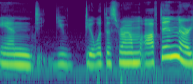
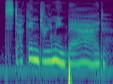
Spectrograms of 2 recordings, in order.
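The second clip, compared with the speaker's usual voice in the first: whisper; 3 semitones higher than usual. Acted. Character despairs, unvoiced.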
